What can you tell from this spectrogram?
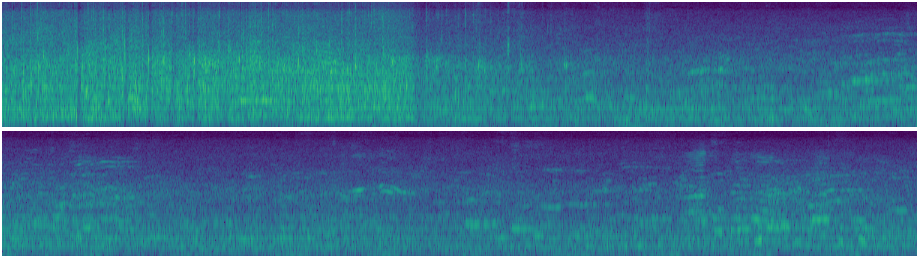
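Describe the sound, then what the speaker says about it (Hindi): An audience at a drama performance breaks into loud, dense applause for a few seconds, which then falls to a thinner patter of clapping under chatter and murmuring voices. "सभी लोग तालियों से इसका स्वागत कीजिए"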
